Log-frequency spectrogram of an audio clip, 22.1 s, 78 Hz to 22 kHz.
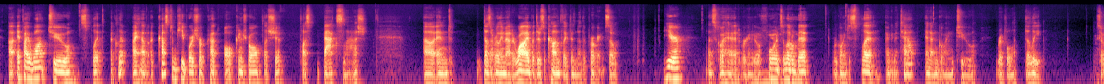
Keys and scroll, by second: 1.5 ctrl+alt+shift+\, 13.9 space, 16.0 space.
